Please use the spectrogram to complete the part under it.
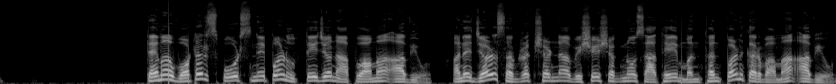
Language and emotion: Gujarati, neutral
